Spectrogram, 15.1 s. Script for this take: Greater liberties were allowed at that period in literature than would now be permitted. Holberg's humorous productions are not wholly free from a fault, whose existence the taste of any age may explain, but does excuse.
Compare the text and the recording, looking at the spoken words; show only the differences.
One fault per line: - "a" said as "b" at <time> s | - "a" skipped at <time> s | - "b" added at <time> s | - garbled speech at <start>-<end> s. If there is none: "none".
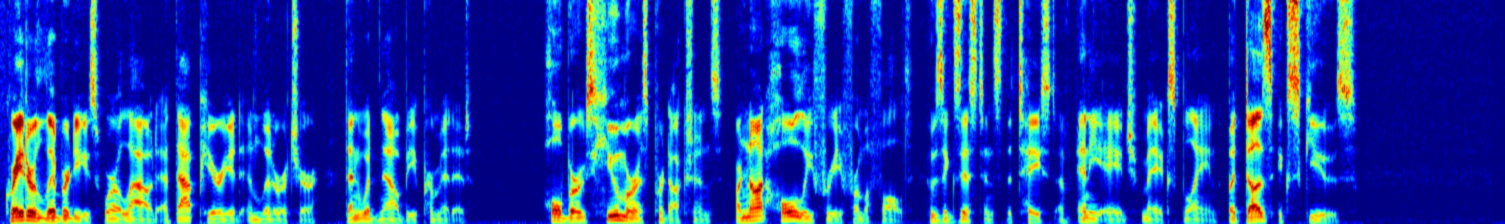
none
